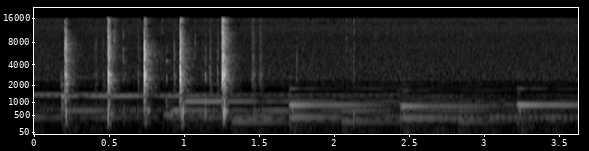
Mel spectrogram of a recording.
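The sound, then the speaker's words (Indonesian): A house gecko in front of a bedroom window chirps in a quick run of five sharp, evenly spaced clicks, followed by quiet with only faint steady background tones and no talking. “Ketika saya terbangun dan membuka mata, suara cicak itu muncul lagi.”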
